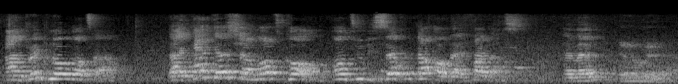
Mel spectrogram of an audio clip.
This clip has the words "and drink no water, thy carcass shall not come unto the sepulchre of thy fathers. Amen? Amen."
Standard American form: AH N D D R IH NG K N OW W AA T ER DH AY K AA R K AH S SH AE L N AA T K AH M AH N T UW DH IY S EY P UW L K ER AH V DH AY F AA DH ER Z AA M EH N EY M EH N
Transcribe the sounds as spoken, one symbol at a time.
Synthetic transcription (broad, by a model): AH N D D R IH NG K N OW W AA T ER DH AY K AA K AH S SH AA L N AA T K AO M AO N T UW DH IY S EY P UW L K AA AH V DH AY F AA IH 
